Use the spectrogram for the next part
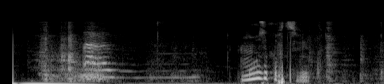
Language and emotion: Russian, neutral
